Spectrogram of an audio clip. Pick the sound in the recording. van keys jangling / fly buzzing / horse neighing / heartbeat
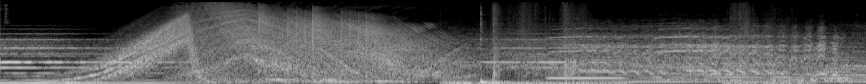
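horse neighing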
